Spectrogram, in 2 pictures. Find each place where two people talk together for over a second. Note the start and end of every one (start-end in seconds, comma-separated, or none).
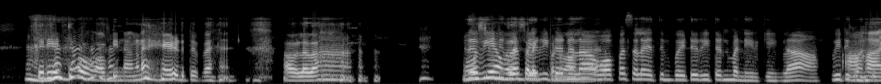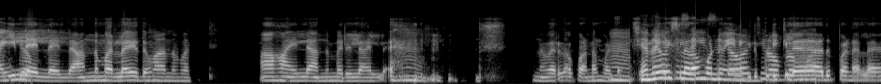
15.0-16.9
